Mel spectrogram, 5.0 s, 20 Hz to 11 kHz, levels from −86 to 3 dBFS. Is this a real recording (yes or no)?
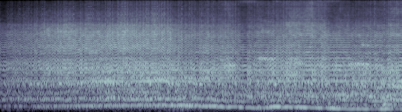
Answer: no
